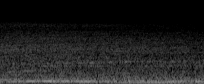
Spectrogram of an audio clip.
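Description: Steady low hum with an even hiss of room noise, and no distinct strokes or knocks.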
